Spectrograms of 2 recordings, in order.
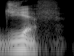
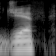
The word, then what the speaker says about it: GIF: Uh, he he says the correct pronunciation is GIF. Mimicking the American peanut butter brand.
